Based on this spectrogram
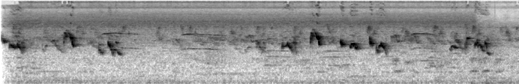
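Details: Nightingale singing in short bursts of bright, slurred chirps and twittering notes, clustered at the start, in the middle and near the end, with quieter gaps between; a soft steady hiss runs underneath.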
